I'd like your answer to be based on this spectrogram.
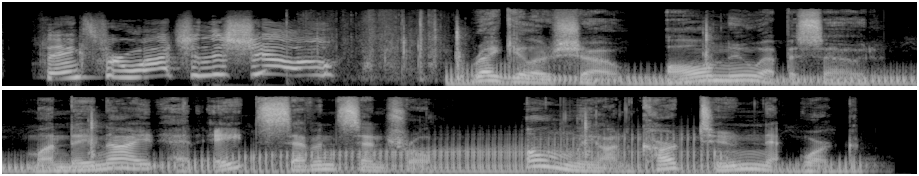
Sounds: speech

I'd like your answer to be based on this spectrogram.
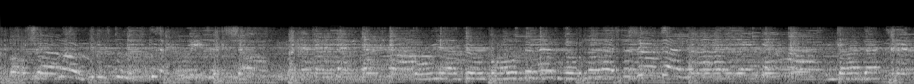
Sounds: music

